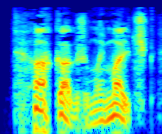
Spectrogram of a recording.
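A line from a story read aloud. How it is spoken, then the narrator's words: Serious tone. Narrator (Russian): серьезным тоном ответил майор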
